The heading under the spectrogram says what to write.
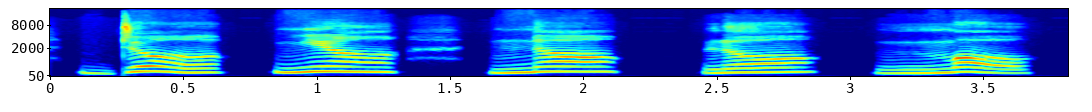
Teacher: नासिक्य व्यंजन जिन व्यंजनों का उच्चारण नासिका की सहायता लेने के साथ में होता है, वह नासिक्य व्यंजन कहलाते हैं।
